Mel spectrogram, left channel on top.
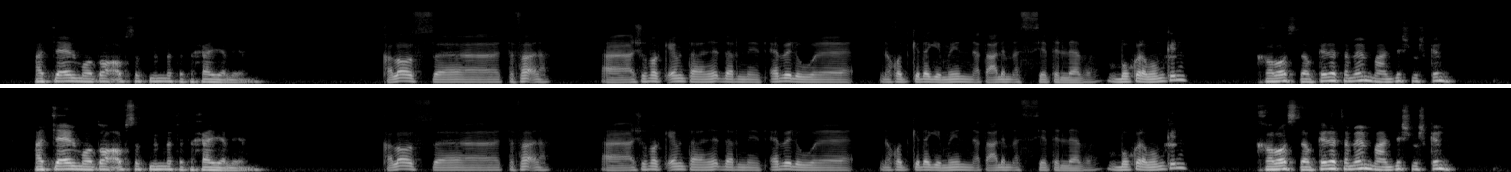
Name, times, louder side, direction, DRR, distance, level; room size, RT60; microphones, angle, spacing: voice 1, 0.3-2.6 12.6-14.5, right 4 dB, 55° right, 0.4 m, -23 dB
voice 2, 3.8-5.5 6.0-8.5 8.8-11.9, left 1 dB, 15° left, 0.3 m, -28 dB
head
